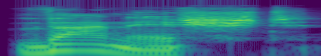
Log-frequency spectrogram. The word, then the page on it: vanished: British English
